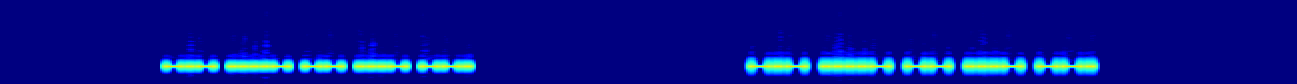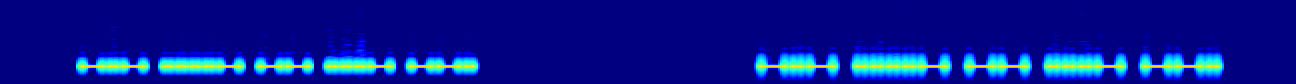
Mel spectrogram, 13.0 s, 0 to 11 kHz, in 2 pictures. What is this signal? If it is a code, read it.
Morse code, heard as a keyed tone, about 37 wpm, 700 Hz. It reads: K4MVG K4MVG K4MVG K4MVG
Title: Speed Racing - USA Call Signs 30wpm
